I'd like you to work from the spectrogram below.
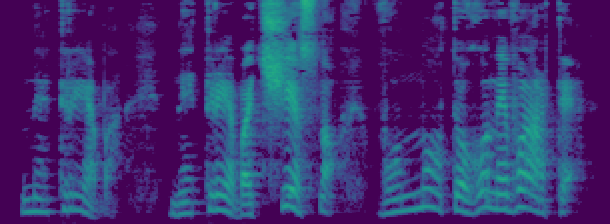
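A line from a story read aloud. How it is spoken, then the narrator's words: Whispered. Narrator (Ukrainian): Герміона, що стояла за ними, прошепотіла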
